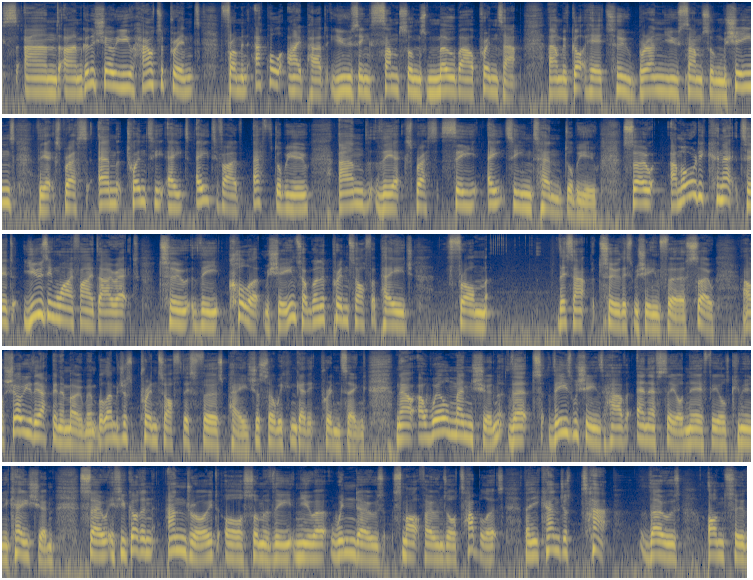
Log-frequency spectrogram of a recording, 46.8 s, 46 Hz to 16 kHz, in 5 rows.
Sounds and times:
Speech: 0:00.0 - 0:24.9, 0:25.6 - 0:46.7.

